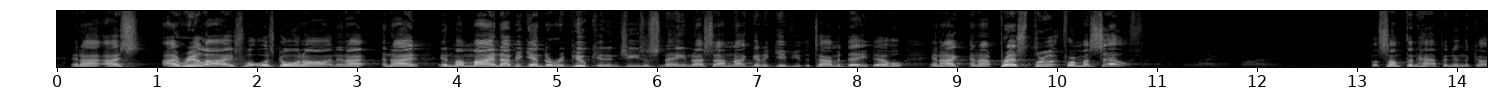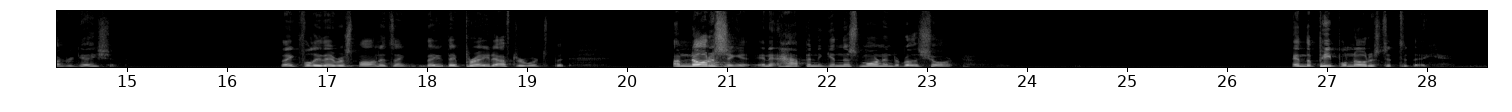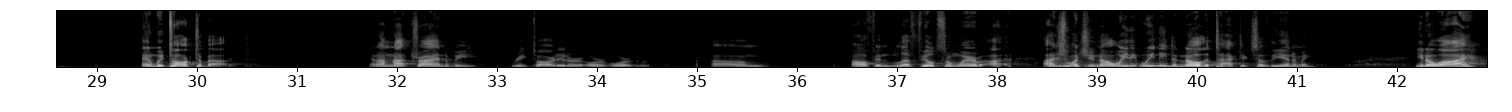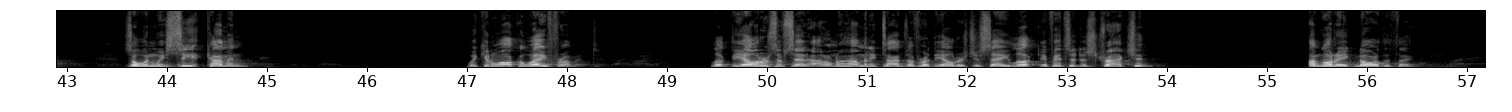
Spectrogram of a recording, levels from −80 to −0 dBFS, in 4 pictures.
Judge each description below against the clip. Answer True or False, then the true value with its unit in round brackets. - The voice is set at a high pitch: True (205 Hz)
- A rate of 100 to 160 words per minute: False (170 wpm)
